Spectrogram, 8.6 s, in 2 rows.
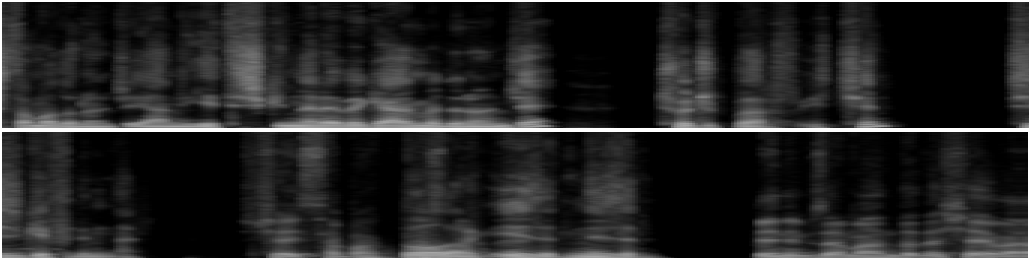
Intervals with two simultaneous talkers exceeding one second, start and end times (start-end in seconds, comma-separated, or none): none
